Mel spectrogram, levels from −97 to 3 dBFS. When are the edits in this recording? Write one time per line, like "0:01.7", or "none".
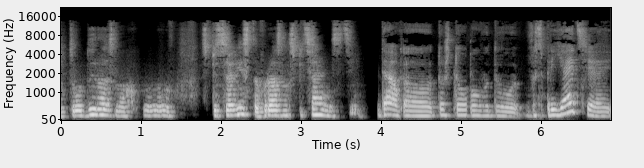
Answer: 0:04.2
0:05.1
